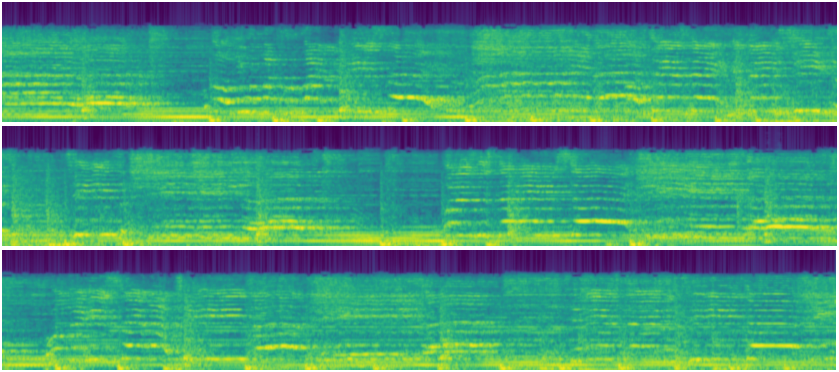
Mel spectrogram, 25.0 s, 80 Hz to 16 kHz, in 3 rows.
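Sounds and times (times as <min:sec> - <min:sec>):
instrumental accompaniment: 0:00.0 - 0:25.0
man and woman singing gospel: 0:00.0 - 0:25.0.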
